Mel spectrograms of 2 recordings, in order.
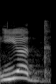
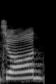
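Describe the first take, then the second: First: The word begins with a y sound. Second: The word begins with a j sound. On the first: The speaker calls it right. "ইয়দ ব্যতীত আর কোনো কিছু আমরা উচ্চারণ করবো না" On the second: The speaker calls it wrong. "ইয় এর উচ্চারণ কেউ জ করবো না"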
